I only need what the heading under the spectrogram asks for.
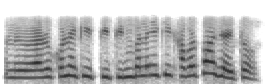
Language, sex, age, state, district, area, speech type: Bengali, female, 45-60, West Bengal, Darjeeling, urban, conversation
